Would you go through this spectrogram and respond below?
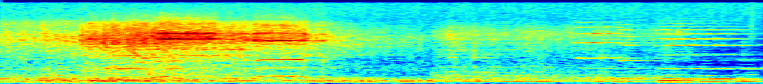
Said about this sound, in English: Look at that traffic on Fifth Avenue.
